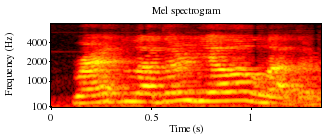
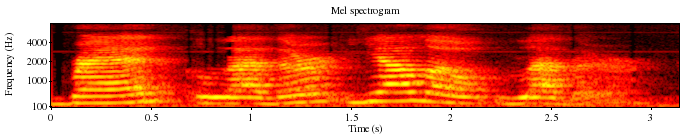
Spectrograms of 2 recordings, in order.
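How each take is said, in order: First: It is said as fast as possible. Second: It is said at a slow, careful pace.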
